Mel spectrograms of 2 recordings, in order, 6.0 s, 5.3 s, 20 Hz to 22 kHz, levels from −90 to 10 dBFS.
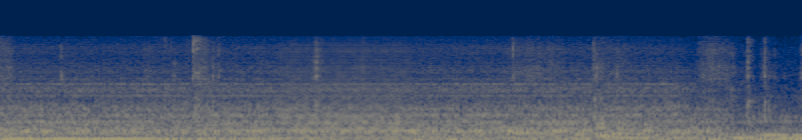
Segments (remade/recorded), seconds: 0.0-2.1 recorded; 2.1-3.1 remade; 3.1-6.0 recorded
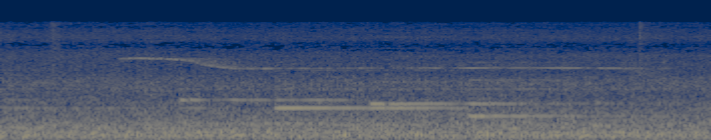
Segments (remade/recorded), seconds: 0.0-0.7 remade; 0.7-2.9 recorded; 2.9-4.4 remade; 4.4-5.3 recorded

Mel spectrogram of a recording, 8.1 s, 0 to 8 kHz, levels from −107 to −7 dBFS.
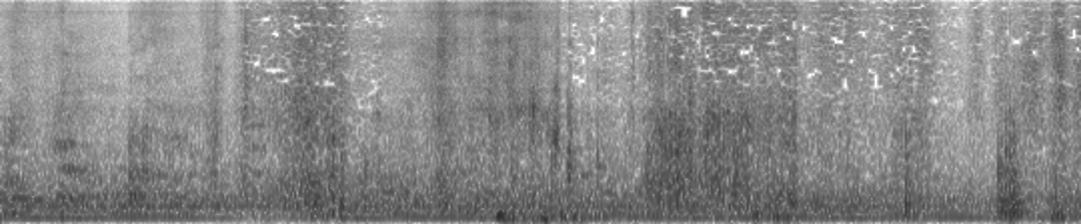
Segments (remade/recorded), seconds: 0.0-1.8 remade; 1.8-2.9 recorded; 2.9-4.2 remade; 4.2-8.1 recorded

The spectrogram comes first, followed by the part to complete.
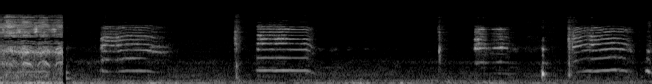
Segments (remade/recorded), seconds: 0.0-0.8 recorded; 0.8-2.9 remade; 2.9-4.0 recorded; 4.0-6.5 remade

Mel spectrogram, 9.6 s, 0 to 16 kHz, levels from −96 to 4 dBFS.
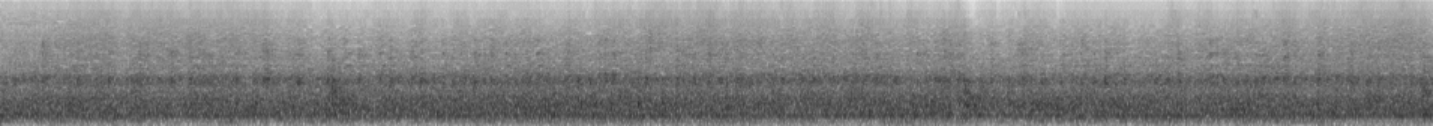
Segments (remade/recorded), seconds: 0.0-9.6 recorded

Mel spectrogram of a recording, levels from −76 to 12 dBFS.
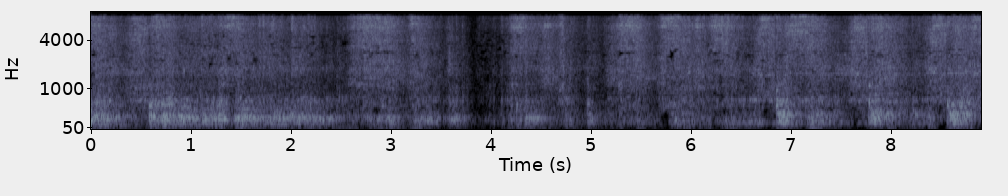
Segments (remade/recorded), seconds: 0.0-1.7 recorded; 1.7-3.2 remade; 3.2-8.9 recorded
